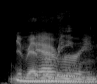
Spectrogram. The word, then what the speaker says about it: Nerevarine: 7 trials of the Nerevarine. Is that how you pronounce it? I think I... The Nerevarine. Nerevarine, yeah.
